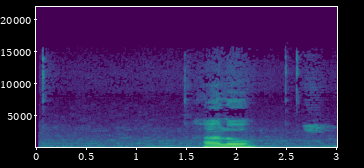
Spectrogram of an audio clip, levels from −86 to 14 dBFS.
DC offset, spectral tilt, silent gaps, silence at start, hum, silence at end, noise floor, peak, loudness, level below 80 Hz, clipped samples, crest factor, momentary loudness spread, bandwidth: under 0.1%; -6.5 dB/octave; none; 1.65 s; none; 0.2 s; -45 dBFS; -2 dBFS; -17 LUFS; -52 dBFS; under 0.1%; 20 dB; 26 LU; 15.5 kHz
